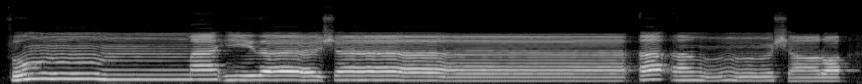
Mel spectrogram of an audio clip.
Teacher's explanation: Sya'a, ini panjangnya harus 5 ketuk. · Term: mad wajib muttasil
